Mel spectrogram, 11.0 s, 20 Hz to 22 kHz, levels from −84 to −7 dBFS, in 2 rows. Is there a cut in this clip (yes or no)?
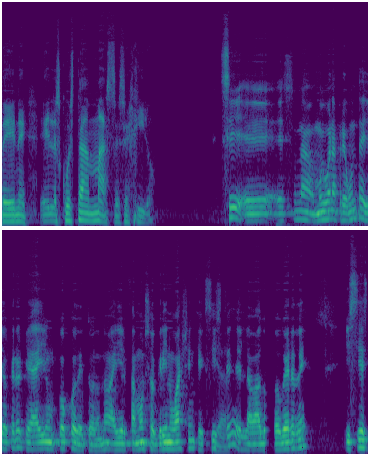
no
